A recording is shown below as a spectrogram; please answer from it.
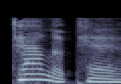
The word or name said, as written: taliped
